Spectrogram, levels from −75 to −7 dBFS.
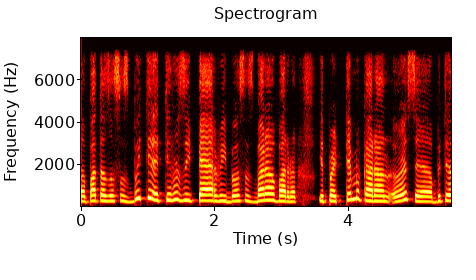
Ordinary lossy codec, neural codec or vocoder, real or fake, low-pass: none; codec, 16 kHz in and 24 kHz out, 0.9 kbps, LongCat-Audio-Codec, fine tuned four codebook decoder; fake; 7.2 kHz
